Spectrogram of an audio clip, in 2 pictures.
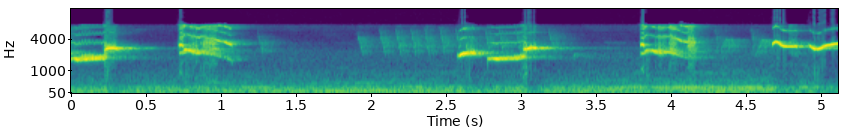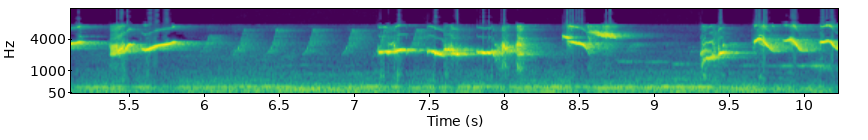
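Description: A songbird sings loud, varied whistles and chattering trills close by.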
